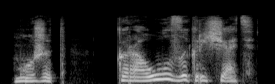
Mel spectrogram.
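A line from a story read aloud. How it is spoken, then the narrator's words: Hoarse whisper. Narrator (Russian): сказал он охрипшим шепотом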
